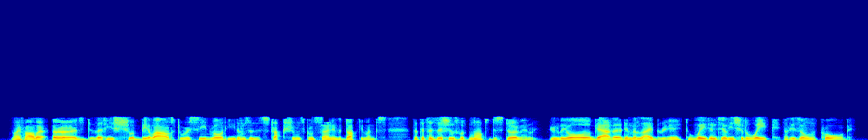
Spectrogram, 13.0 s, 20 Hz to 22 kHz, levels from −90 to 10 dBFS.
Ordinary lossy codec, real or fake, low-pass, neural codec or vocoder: MP3, 24 kbps; fake; 3.6 kHz; codec, 16 kHz, 1 kbps, FunCodec, trained on Chinese and English, 50 frames a second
